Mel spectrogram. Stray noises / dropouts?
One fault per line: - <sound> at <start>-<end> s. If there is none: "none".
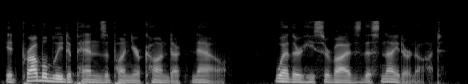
none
